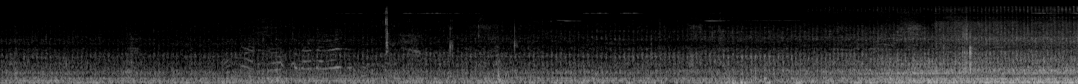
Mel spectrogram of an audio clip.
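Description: Toyota Land Cruiser Prado engine running at low revs as the SUV crawls over rocks, growing louder from about seven seconds in as it nears.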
